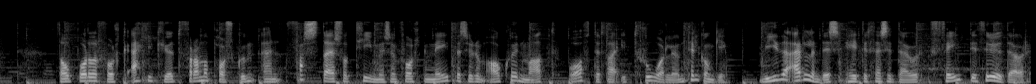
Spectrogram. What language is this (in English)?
Icelandic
